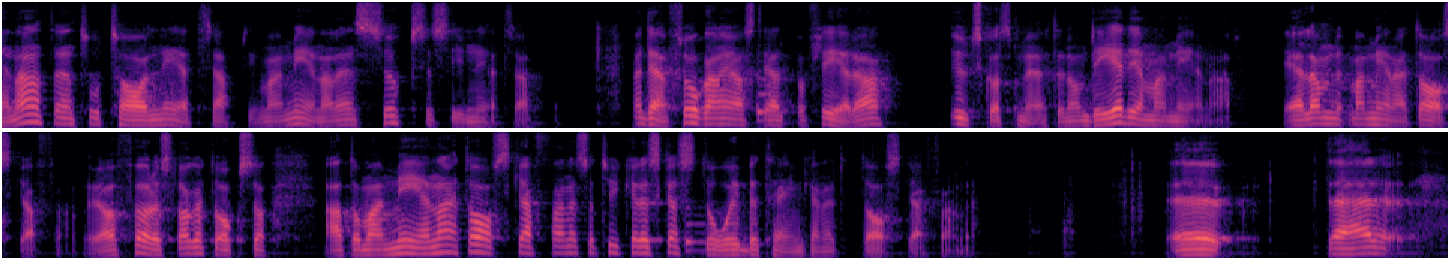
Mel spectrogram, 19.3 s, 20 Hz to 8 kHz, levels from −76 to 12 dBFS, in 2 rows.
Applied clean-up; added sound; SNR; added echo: neural mask model RNNoise.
